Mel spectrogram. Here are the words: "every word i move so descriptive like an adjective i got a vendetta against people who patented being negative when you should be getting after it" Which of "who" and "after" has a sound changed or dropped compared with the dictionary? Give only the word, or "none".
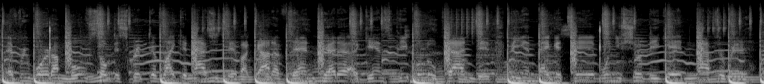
none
